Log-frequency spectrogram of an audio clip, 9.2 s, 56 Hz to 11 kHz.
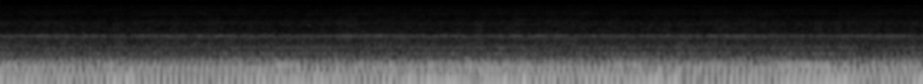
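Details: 2006 Jeep Liberty at idle with A/C off, low rumble with a lumpy beat that wavers now and then; it randomly stumbles and nearly dies, cause unknown.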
